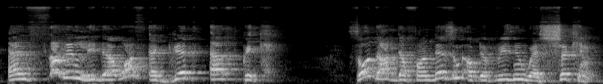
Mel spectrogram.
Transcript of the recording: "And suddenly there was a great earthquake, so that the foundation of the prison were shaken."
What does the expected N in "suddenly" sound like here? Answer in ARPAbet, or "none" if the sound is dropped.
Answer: N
